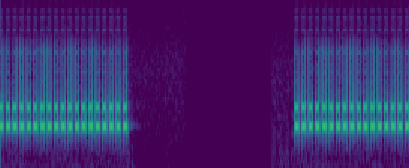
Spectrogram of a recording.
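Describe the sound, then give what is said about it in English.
A cell phone rings in a rapid electronic trill, two bursts separated by a second of silence, loud, with no voices. “On Wednesday, Grace called Andy's cell phone.”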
